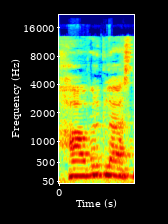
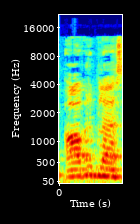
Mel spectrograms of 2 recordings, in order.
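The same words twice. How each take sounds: First: "हावर glass" with an h at the start; H wrongly sounded. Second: "आवर glass" starting straight on the vowel; silent H. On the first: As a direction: say "हावर" with the h pronounced. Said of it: "हावर glass नहीं कह रहा". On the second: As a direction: say "आवर" with no h sound. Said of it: "आवर glass कह रहा हूँ". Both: Shown as a demonstration.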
